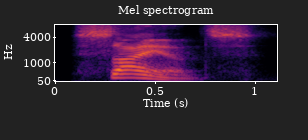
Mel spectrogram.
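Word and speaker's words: Psyence: This company's name is Science. But but they're messing with my head because it's spelled P S Y N C E. Science like psychology but science.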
